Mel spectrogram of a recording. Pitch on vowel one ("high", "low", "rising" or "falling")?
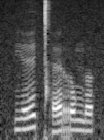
rising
